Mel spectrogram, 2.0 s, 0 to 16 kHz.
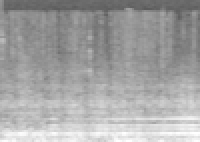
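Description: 2021 Honda Civic Type R's 2.0-litre turbocharged four-cylinder engine running at steady revs, heard from inside the cabin over a low rumble of road noise.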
